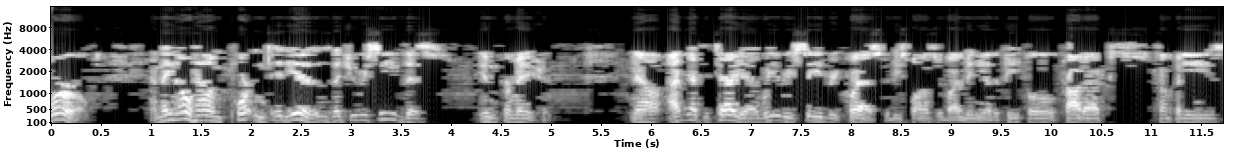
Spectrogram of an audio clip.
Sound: laughs

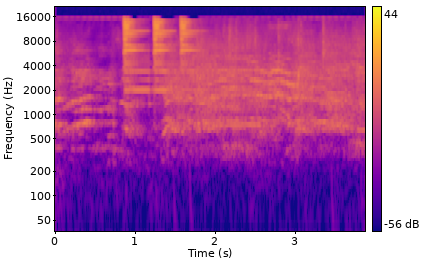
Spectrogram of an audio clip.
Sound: bell dinging

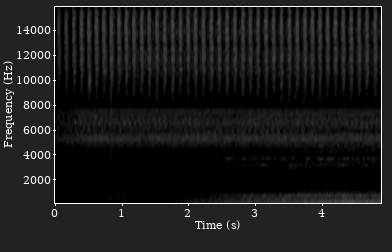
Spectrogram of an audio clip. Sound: insects chirping

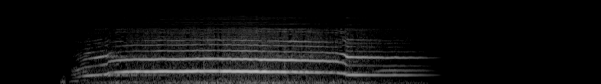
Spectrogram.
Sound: wolf howl

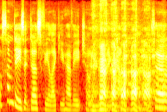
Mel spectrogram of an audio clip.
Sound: laughter

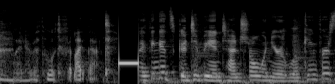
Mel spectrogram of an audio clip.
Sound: beep

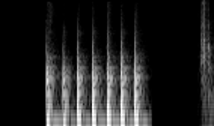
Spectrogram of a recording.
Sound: knocking; door opening

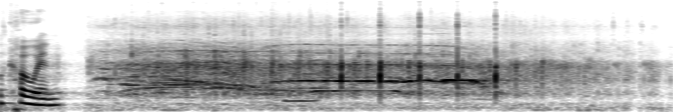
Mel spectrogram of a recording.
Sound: audience applauding; audience cheering

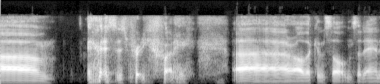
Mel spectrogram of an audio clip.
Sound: laughs

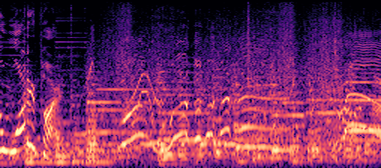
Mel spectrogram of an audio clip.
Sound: laughing

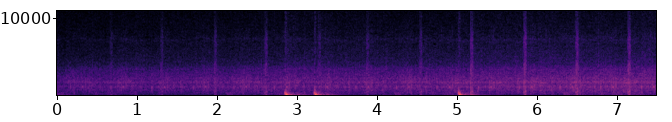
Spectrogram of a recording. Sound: footsteps and radio static builds

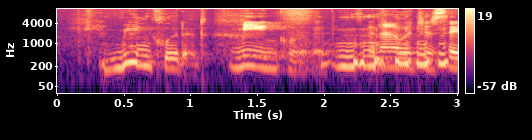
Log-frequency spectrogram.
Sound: laughs

